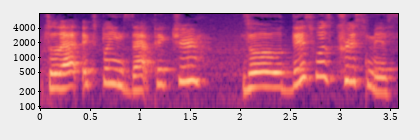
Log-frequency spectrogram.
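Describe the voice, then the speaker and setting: A woman's voice: high-pitched, animated, measured pace, warm tone, low-quality recording. A young woman vlogger telling a storytime while getting ready, blunt and chatty, swearing freely.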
